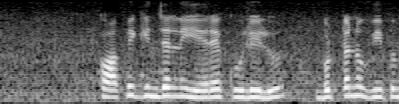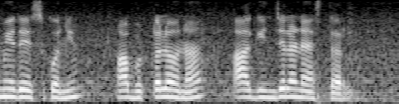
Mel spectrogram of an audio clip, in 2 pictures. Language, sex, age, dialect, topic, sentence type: Telugu, female, 18-24, Utterandhra, agriculture, statement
